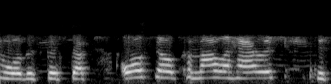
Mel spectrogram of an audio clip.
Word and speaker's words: Kamala: Also, Kamala Harris, to say her name incorrectly, that's not fair.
